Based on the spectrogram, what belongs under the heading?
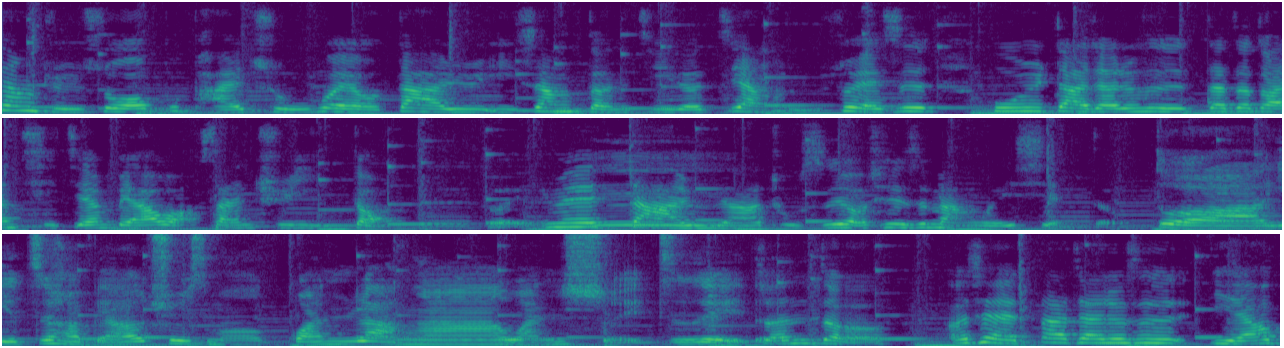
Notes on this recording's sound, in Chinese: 這次分別錄製節目單元時，因為麥克風有點怪怪的，後面碰上大雨，在家隔音效果不佳(有降噪了)，所以這次的音質不太好。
